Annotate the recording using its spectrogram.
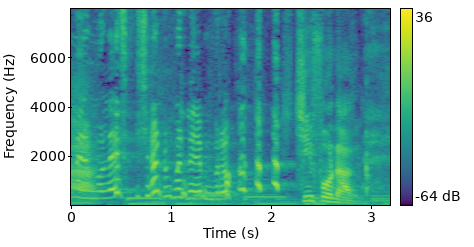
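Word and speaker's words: chiffonade: Chifonade. Chifonal. Sí, chifonade. Se escribe Chifonade. en francés non se lee, pero é chifonade.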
